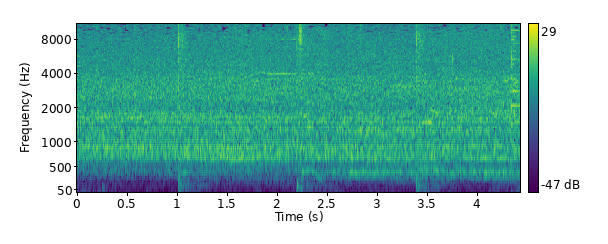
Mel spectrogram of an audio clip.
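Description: Slams thud on a wrestling ring's mat.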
